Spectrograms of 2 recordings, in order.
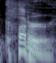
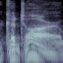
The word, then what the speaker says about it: Qatar: is going to be in Cutter this year the Middle East Country cutter Qatar whichever you want to pronounce it and if you're headed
